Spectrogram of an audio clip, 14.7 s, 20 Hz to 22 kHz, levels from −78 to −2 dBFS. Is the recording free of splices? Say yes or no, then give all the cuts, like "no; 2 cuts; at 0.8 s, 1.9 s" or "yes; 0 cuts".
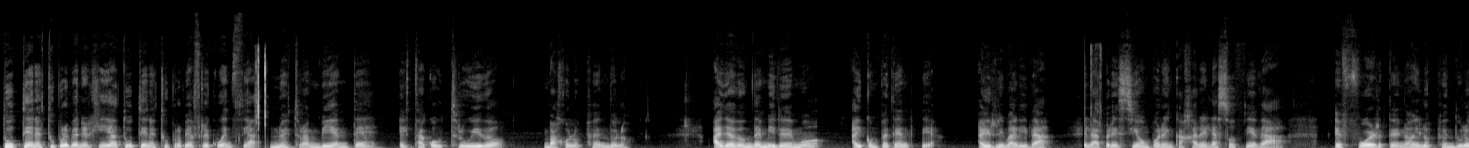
no; 2 cuts; at 2.6 s, 10.8 s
